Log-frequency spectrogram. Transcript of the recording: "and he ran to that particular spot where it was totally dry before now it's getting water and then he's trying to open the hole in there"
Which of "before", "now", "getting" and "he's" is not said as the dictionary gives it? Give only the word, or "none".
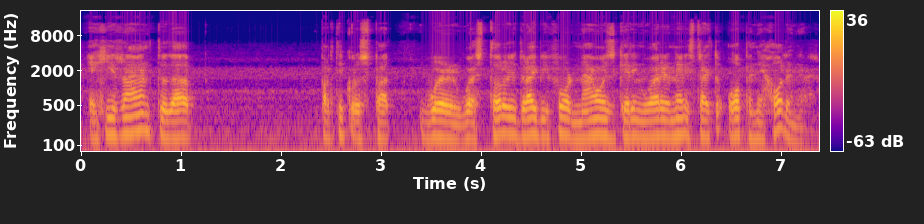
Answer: he's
